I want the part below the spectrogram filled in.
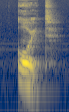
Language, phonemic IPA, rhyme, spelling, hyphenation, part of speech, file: Dutch, /oːi̯t/, -oːi̯t, ooit, ooit, adverb, Nl-ooit.ogg
- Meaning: 1. sometime (in the future), someday, at some point 2. ever 3. once (in the past) 4. of all time, ever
